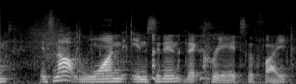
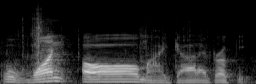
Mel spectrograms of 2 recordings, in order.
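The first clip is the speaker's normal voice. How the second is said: usual speaking voice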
